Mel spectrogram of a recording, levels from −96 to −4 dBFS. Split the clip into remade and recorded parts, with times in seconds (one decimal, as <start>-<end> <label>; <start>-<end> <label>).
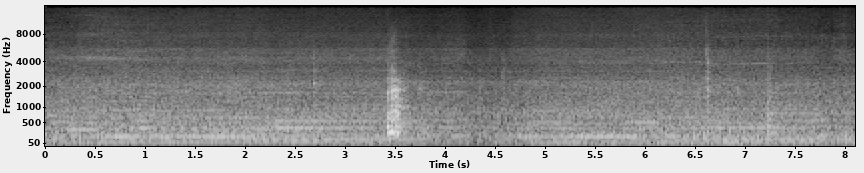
0.0-1.4 recorded; 1.4-6.2 remade; 6.2-8.1 recorded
